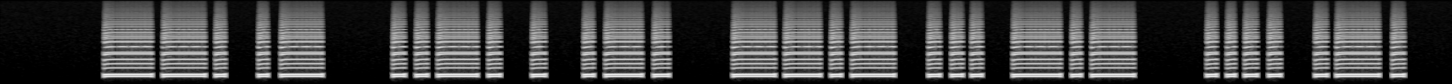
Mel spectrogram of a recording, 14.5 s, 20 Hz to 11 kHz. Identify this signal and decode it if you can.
Morse code, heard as a horn, hand-sent with a straight key, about 11 wpm. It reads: GA FER QSK HR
